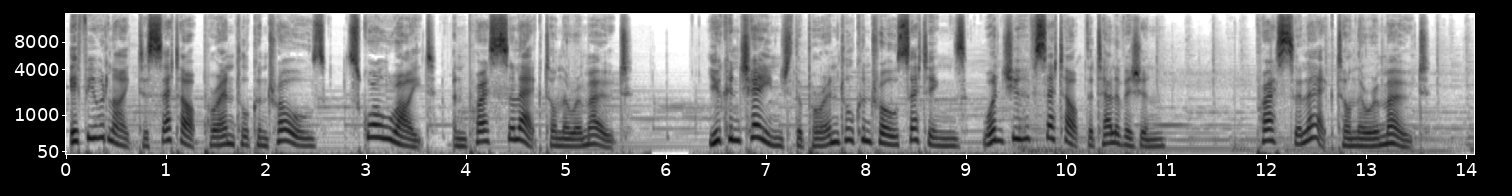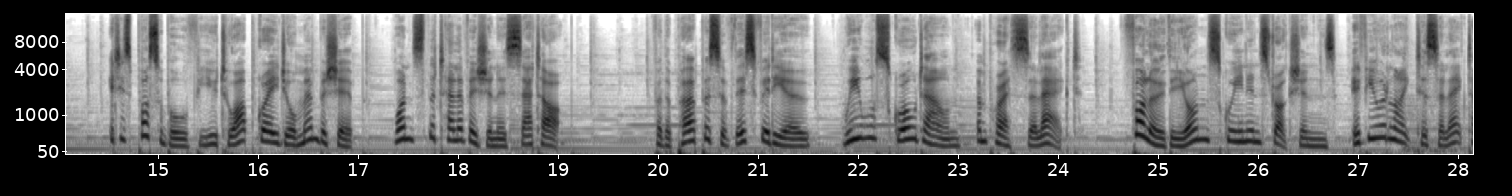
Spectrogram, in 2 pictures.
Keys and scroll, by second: 3.0 Left, 4.2 Return, 12.1 Return, 22.4 Down, 23.5 Return.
